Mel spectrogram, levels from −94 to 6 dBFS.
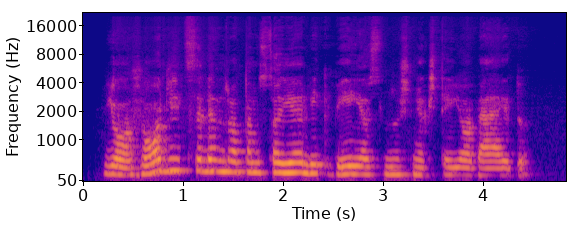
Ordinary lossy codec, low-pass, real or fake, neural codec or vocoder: Opus, 64 kbps; 19.8 kHz; fake; codec, 44.1 kHz, 7.8 kbps, Pupu-Codec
